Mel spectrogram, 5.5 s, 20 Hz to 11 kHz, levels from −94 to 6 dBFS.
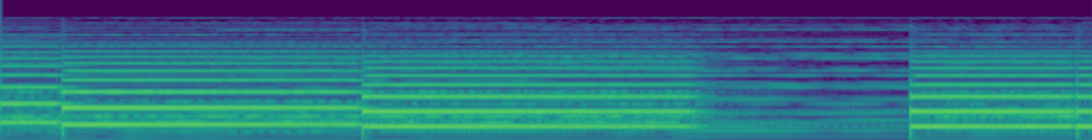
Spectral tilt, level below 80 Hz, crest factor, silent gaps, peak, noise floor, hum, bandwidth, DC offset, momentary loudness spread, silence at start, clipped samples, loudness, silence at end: -5 dB/octave; -62 dBFS; 14 dB; none; -6 dBFS; -38 dBFS; none; 7.4 kHz; 0.3%; 19 LU; 0 s; under 0.1%; -18 LUFS; 0 s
